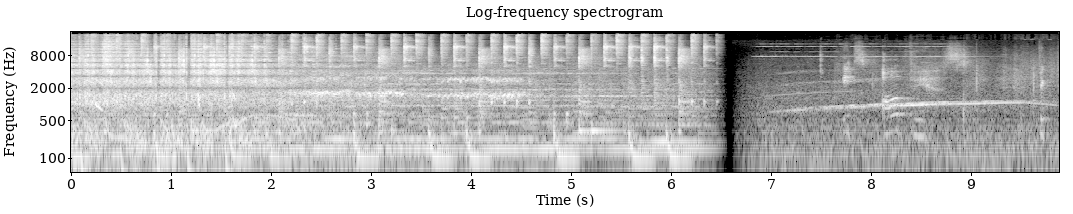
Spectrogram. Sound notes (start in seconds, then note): 0.0 gun firing; 2.7 tires squealing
